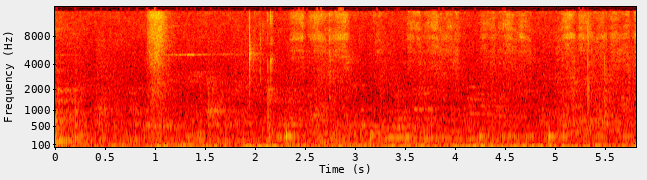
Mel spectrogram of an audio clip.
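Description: Marker or chalk scratches steadily across a board while a math problem on Bessel's interpolation formula is worked out, a close, continuous scraping with short strokes and taps and no talk over it.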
